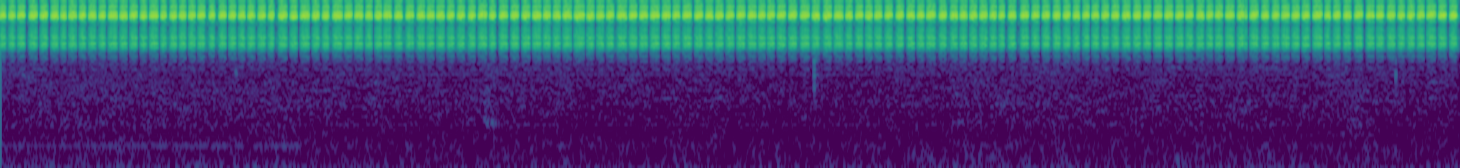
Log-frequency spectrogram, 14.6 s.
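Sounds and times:
cicadas buzzing: 0.0 - 14.6.

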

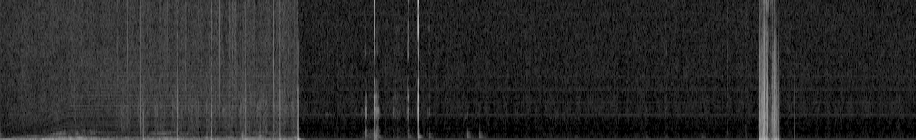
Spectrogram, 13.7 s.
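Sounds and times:
vinyl record noise: 0.2 - 4.6, 11.4 - 11.7.

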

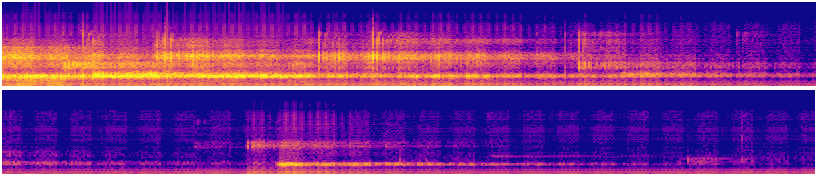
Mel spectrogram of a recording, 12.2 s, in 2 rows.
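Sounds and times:
vocoder recorded on tape: 0.0 - 3.5.

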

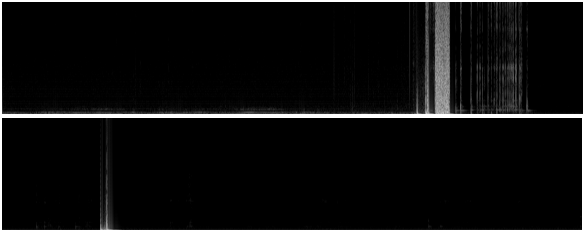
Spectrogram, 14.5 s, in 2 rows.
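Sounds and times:
vinyl record noise: 5.2 - 6.6.

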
